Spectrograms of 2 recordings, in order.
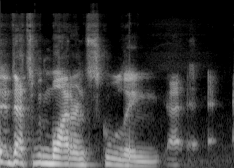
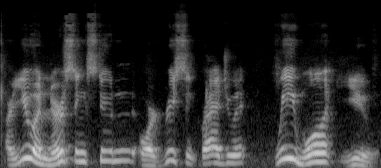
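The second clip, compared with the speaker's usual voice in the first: higher-pitched mock recruiter, slowing on the last words; recruitment ad pitch; 7 semitones higher than usual. Ad person recruiting Canadian nursing students, lightly mocked recruiter pitch. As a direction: lightly imitate an ad's eager appeal to nurses. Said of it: "holding a Canadian flag and be like".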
